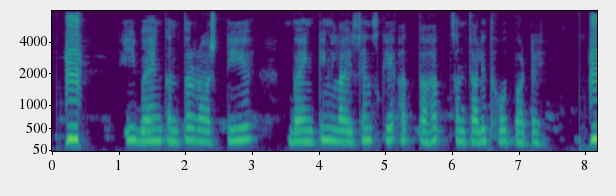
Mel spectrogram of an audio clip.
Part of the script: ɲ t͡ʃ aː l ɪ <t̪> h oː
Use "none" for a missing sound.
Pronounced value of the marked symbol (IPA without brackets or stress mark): t̪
